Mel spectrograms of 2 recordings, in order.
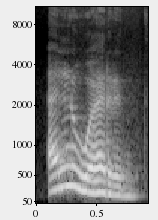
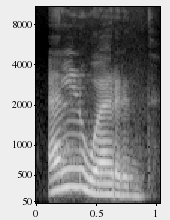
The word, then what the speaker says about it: الورد: الورد, الورد, the flowers. Notice how moon letters allow the L to be pronounced fully.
